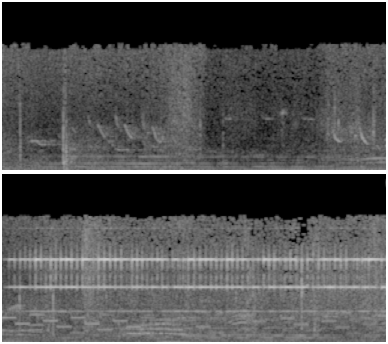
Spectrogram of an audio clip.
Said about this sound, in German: Mikes Handy klingelt.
